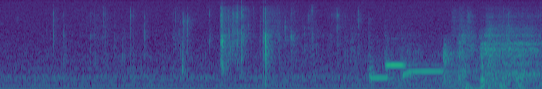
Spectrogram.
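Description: Faint clicks and rustling of trading cards being handled. About three seconds in comes a short three-note electronic beep, low, high, then middle, followed by a louder burst of rustling.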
